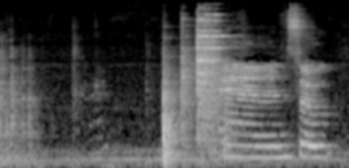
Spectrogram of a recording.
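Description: A bowl and spoon handled in a home kitchen, a sharp clatter followed by two ringing clinks of dishware and cutlery, close and fairly quiet, with no speech.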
